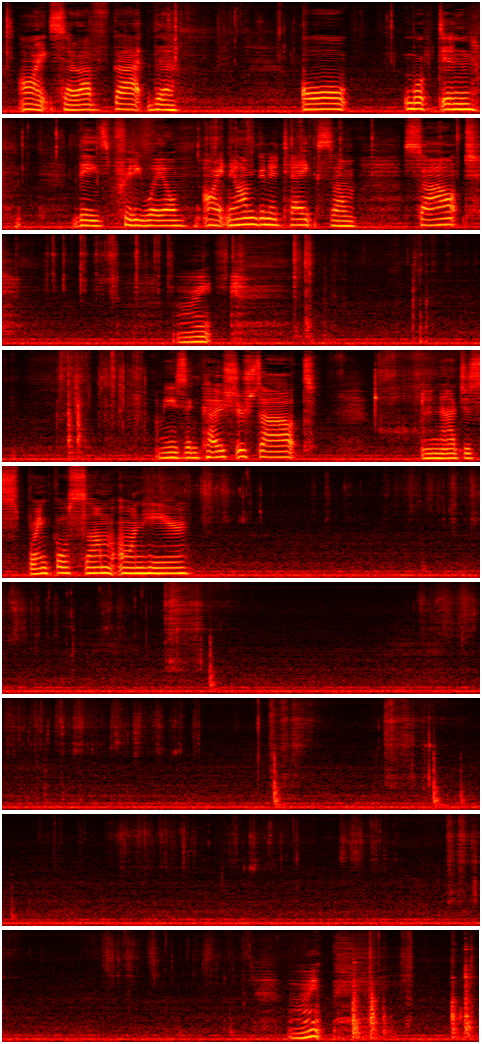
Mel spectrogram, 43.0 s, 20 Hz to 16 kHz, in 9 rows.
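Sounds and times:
steady low hum: 0.0s - 43.0s
salt grains pattering: 21.0s - 26.0s, 27.9s - 31.8s, 33.8s - 38.4s, 39.1s - 40.8s.

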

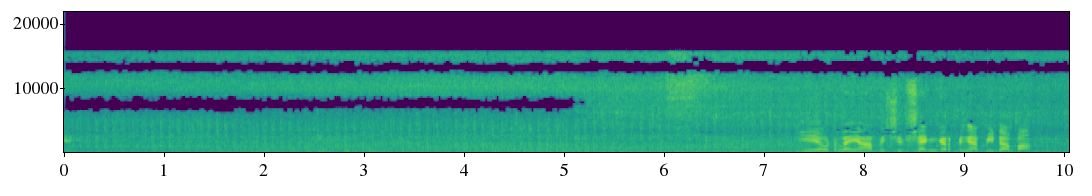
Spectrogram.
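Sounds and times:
truck diesel engine idling: 0.0s - 10.0s.

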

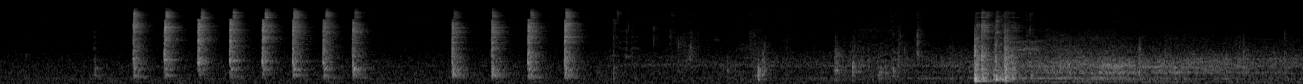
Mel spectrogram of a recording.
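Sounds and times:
hammer striking steel: 4.5s - 6.3s.

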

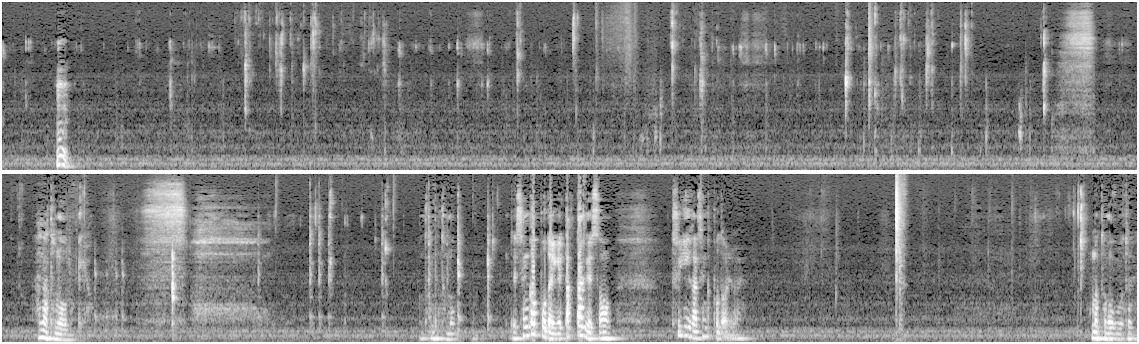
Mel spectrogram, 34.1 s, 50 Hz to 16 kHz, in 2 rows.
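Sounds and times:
chewing jelly: 1.7s - 15.8s
wet mouth clicks and smacks: 1.9s - 9.1s, 9.8s - 15.8s, 30.4s - 30.6s
breathy hiss: 15.8s - 17.0s, 18.2s - 21.5s, 26.2s - 27.0s.

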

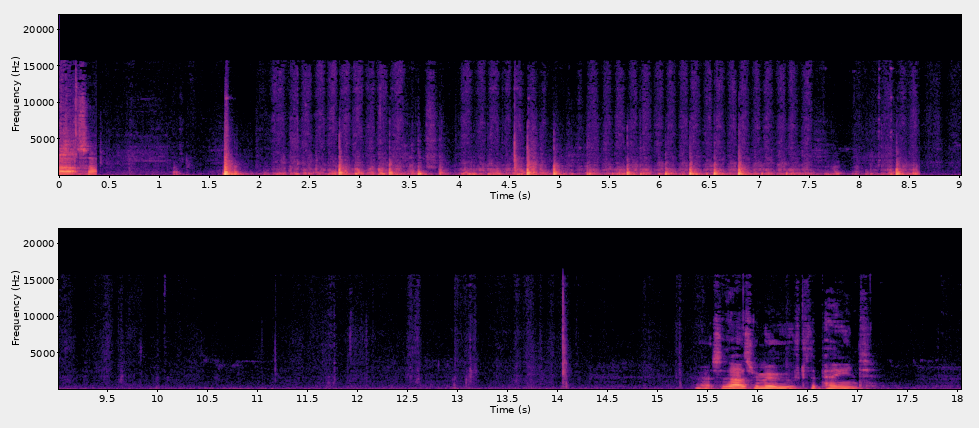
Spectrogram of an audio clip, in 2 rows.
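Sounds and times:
steel wool scrubbing metal: 2.1s - 8.6s.

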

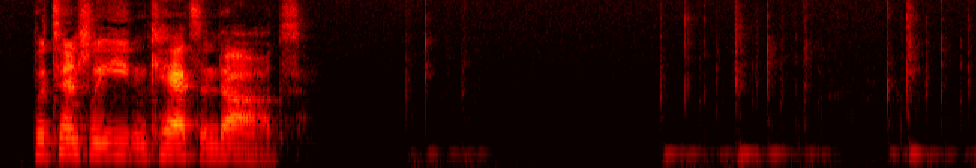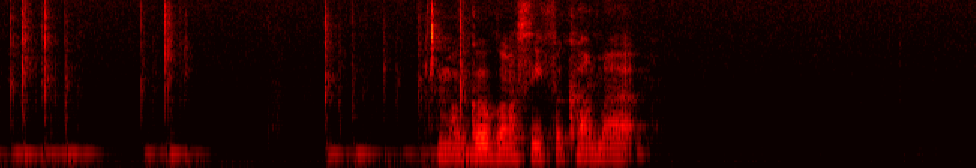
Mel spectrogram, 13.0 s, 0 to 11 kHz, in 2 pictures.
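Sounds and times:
typing on computer keyboard: 2.7s - 3.2s, 4.4s - 7.8s, 8.6s - 9.7s.

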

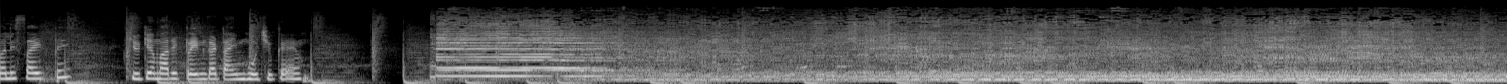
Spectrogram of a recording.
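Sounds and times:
locomotive humming: 4.3s - 15.0s.

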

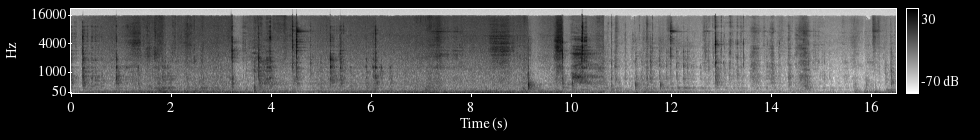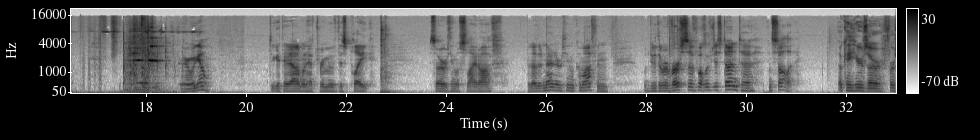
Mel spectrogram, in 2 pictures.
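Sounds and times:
metal scraping and clicking: 0.0s - 6.5s, 9.8s - 15.4s.

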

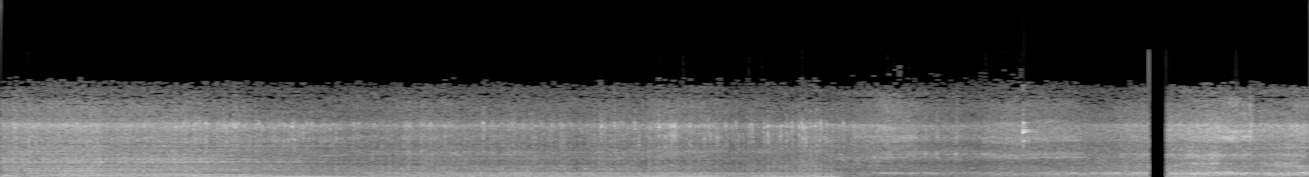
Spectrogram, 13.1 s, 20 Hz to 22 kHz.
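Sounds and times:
two-stroke kart engine running: 0.0s - 13.0s.

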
